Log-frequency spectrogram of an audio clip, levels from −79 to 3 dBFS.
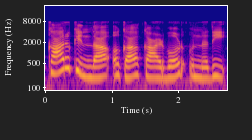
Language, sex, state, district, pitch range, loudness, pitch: Telugu, female, Telangana, Hyderabad, 200-240 Hz, -16 LUFS, 210 Hz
